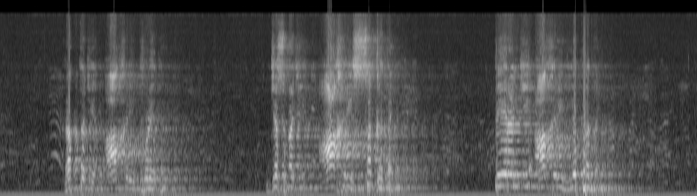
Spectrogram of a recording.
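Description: A man sings loudly through a microphone and loudspeakers, in short phrases.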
